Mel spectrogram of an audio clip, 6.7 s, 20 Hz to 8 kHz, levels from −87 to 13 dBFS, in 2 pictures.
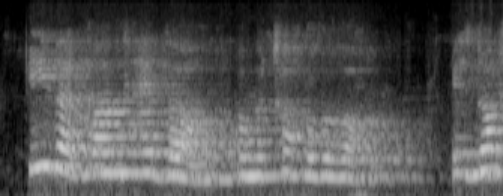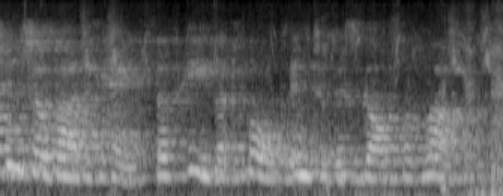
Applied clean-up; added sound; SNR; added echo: neural separator model SepFormer DNS4.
